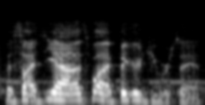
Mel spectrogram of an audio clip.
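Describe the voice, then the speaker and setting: Here a man streams a visual novel, his high, slightly bright voice moving a little fast with lively intonation. He's casual and sarcastic, often beginning sentences again, heard through a dull lo-fi mic over faint game music in this livestream commentary.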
